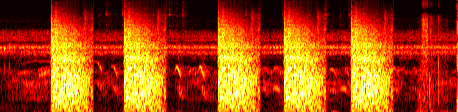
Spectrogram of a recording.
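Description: Five loud, sharp gunshot blasts in the video game We Were Soldiers, evenly spaced with short gaps between them and a faint background ambience underneath.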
